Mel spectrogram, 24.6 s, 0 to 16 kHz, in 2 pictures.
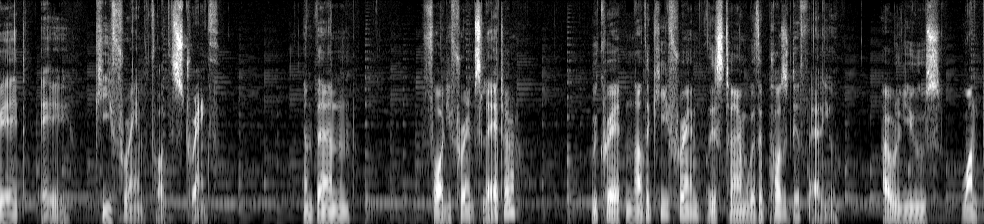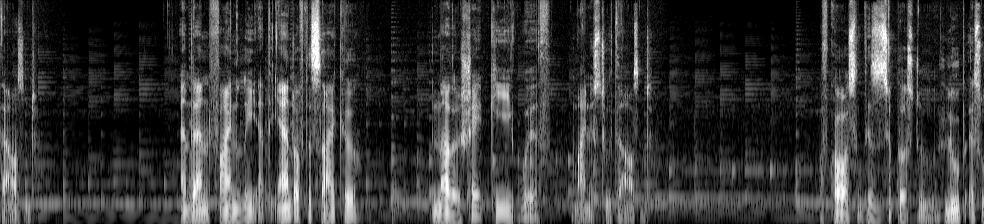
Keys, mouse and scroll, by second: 4.0-7.9 drag, 7.9 0, 8.1 0, 14.4-18.9 drag, 18.9 0, 19.0 0.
